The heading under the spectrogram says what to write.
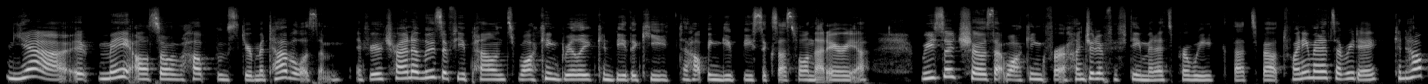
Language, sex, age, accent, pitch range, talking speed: English, female, 10-29, American, 215-260 Hz, 195 wpm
